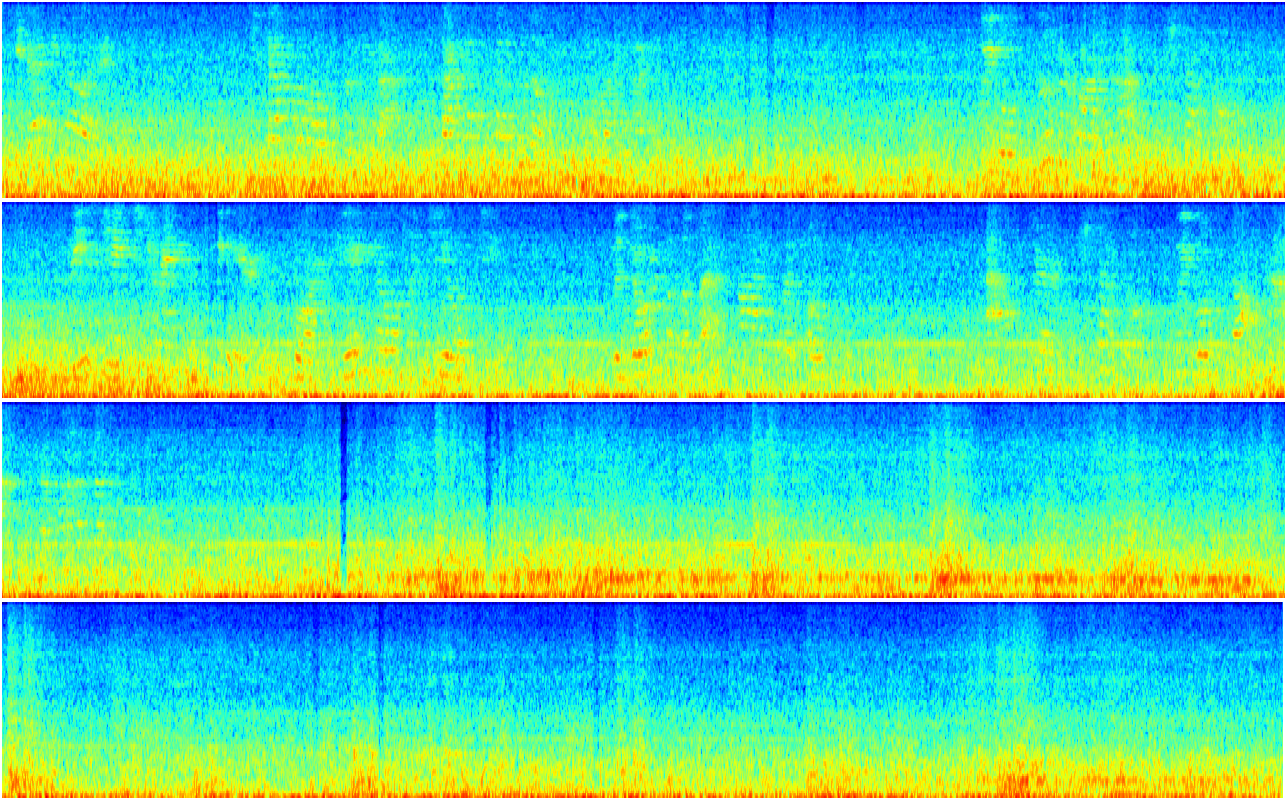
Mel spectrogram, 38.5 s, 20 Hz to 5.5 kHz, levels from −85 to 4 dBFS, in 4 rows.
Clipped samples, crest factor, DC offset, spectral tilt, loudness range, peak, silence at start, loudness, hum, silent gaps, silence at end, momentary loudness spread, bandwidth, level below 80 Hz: under 0.1%; 14 dB; under 0.1%; -9.5 dB/octave; 6 LU; -2 dBFS; 0 s; -21 LUFS; none; none; 0 s; 8 LU; 5.4 kHz; -20 dBFS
